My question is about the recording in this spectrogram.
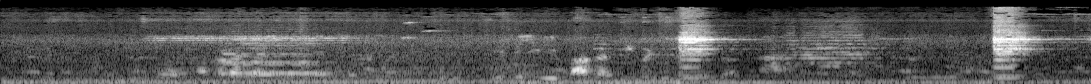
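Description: Vehicle horns tooting: two short, loud honks about five and seven and a half seconds in, and a fainter, longer horn note near the start, over a steady low traffic rumble and voices.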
